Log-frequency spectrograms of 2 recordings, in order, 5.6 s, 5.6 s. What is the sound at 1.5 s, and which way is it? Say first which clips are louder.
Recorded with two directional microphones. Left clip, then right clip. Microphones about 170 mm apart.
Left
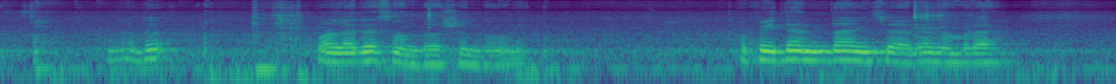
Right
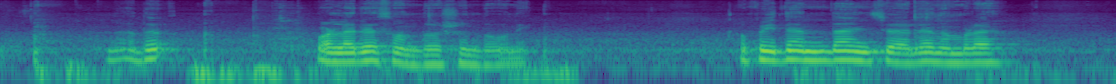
Speech: right 4 dB; 40° right (ahead or behind).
